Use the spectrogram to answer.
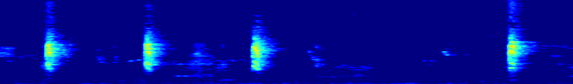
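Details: Lined seedeater calls from a recording of male song and female calls used to train caged birds: sharp, high, scratchy chip notes repeated about once a second, with faint softer notes between them.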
